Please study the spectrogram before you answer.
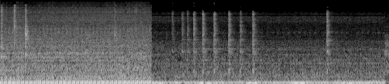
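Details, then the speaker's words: BMW M3 F80: sharp, irregular clicks over an idling engine as the front wheels are turned, from a loose front strut top mount; tightening the top nut does not fix it, a pinch bolt does. "if your bmw suffers from the following clicking noise when turning the front wheels"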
